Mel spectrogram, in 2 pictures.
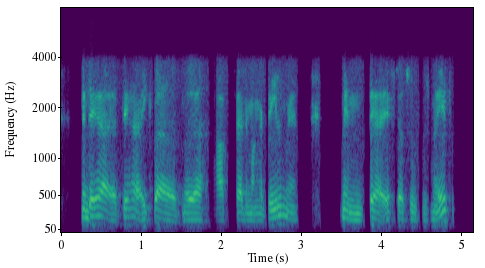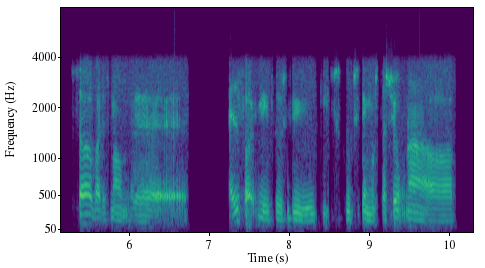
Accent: North Denmark Region, Denmark; jeg er vokset op i det mørkeste Nordjylland, i en lille provinsby

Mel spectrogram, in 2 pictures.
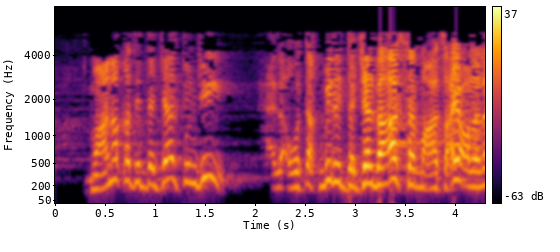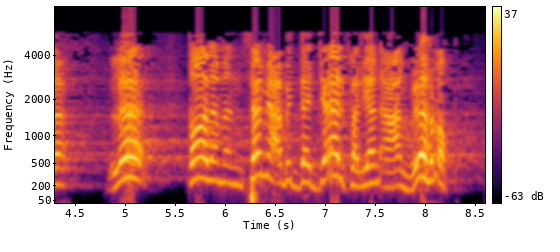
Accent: Iraq; طبعا دي مش مثل المفتاح عندنا في العراق من الإمام

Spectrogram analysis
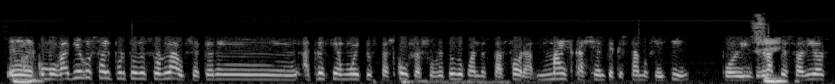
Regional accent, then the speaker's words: Vilar de Mondelo, Galicia, Spain; also born or lived in Switzerland; inda que son de nacimiento suiza, pois son gallega, pero con orgullosa que estou eu da miña terra, do meu idioma, da nosa comida, dos nosos paisajes, de todo, estou orgullosa.

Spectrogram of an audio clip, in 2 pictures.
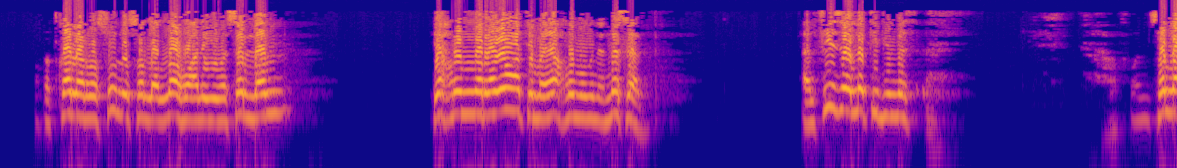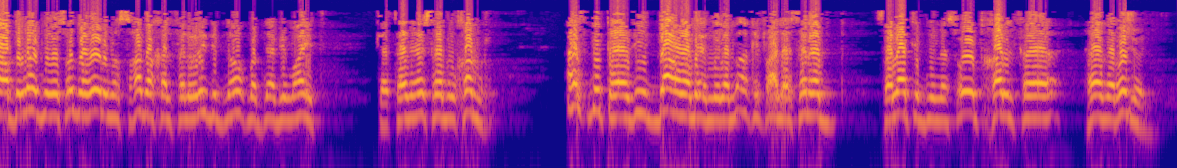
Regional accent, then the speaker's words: Egypt; الجرة في بلادنا مصر البلاصي

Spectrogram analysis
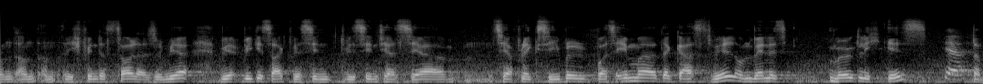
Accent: Austria; now in Germany; In Österreich, wo ich herkomme, ich war gerade letzten Sommer bei meiner Familie zu Hause

